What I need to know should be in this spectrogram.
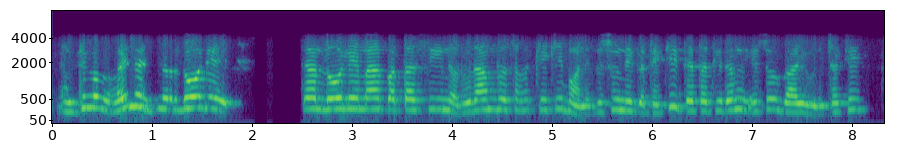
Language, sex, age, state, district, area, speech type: Nepali, female, 60+, West Bengal, Kalimpong, rural, conversation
